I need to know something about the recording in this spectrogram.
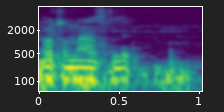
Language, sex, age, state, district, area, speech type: Assamese, male, 18-30, Assam, Kamrup Metropolitan, urban, spontaneous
